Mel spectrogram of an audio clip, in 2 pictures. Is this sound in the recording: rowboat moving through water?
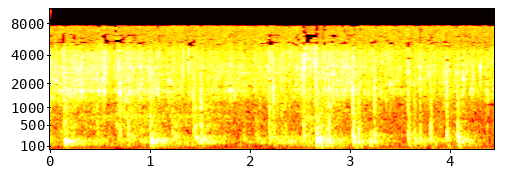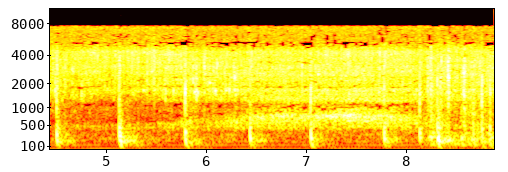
yes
